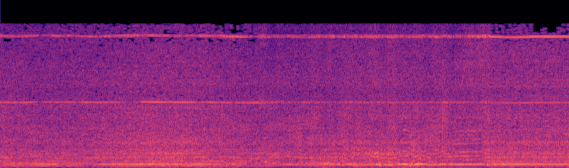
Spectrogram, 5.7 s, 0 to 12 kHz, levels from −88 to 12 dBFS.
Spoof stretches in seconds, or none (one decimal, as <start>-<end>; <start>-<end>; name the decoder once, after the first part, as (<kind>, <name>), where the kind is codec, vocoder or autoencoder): 2.6-4.9 (codec, SNAC)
